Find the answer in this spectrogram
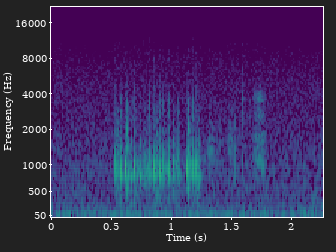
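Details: A rare Ferruginous duck in wetlands of Capitanata, Italy, gives a quick, rattling series of about a dozen low, nasal clucks lasting under a second, then a faint trailing note against quiet background hum.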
